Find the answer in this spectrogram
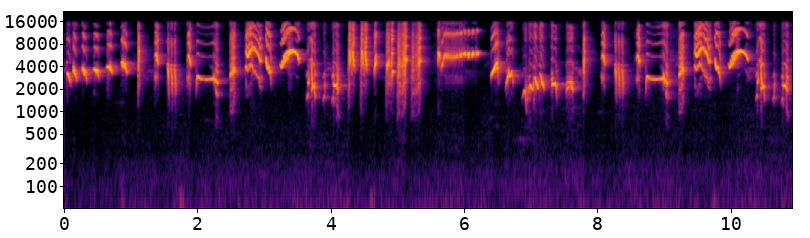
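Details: Oriental magpie-robin (kacer) in full speedy, dense lure song with tail opened, meant to trigger replies from other magpie-robins; continuous rapid stream of sharp chips, rising whistled slurs and buzzy trills with barely a pause.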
